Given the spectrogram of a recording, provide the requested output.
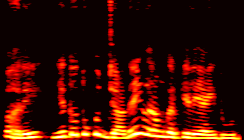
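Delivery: ordinary talk, nothing marked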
